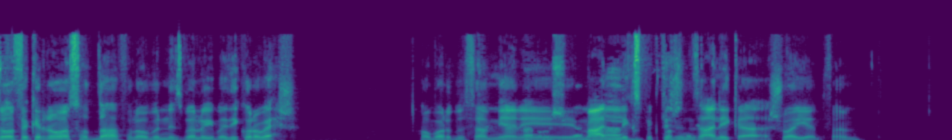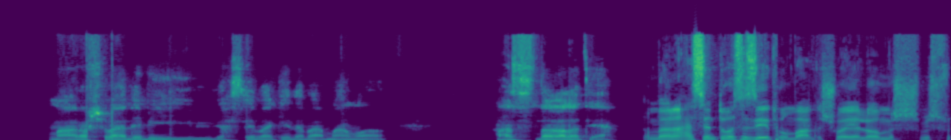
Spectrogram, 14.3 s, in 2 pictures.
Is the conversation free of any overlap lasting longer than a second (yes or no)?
no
